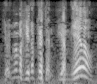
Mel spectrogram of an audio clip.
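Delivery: fervent pulpit preaching, pitch and volume lifted. Acted. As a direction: preach it out to the congregation at full force. Preaching at full force.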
